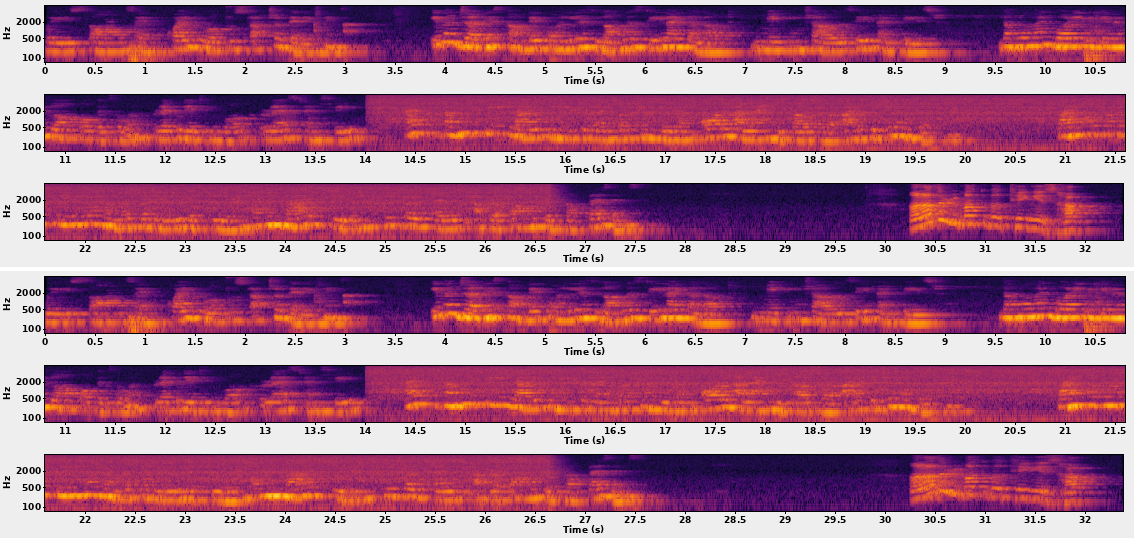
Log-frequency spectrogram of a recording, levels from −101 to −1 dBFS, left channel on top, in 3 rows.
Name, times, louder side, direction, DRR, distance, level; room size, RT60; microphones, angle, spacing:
voice 1, 0.0-3.1 3.9-8.9 9.5-13.9 14.4-19.9 20.9-27.6, right 3 dB, 5° left, -6 dB, 0.8 m, -32 dB
Rain, 14.0-26.6, right 1 dB, 35° right, 0.7 m, -40 dB
voice 2, 30.2-31.9, left 4 dB, 75° left, 4 dB, 0.3 m, -31 dB
3.0 x 2.2 x 2.3 m, 0.71 s
head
